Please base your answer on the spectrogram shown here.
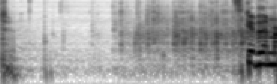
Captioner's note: crowd applauding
